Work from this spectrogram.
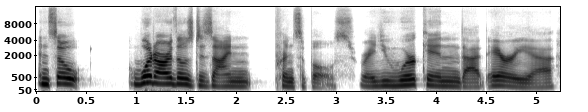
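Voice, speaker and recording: A woman's voice: low voice, measured pace, fairly bright tone, clear, resonant tone, dry recording, clean studio sound. A woman hosting a podcast interview, putting questions to her guests.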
